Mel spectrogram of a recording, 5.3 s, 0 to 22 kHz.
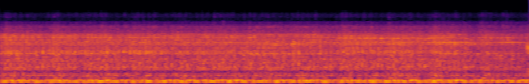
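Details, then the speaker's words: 1988 Ford Mustang LX 306 stroker with a BBK aftermarket throttle body, idling about 10 minutes, pretty warm but not fully warmed up. With the idle air control valve unplugged the idle stays steady with no dip; the owner suspects the valve is no good. "no difference at all so that idle air control valve is probably no good"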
